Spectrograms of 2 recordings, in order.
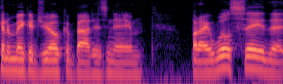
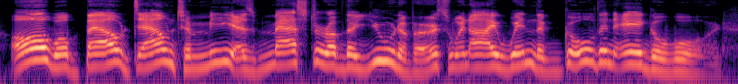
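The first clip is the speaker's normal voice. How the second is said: Plankton; 5 semitones higher, 5 dB louder than usual. Acted. Plankton's villain speech.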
